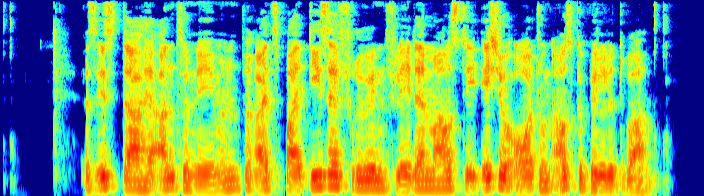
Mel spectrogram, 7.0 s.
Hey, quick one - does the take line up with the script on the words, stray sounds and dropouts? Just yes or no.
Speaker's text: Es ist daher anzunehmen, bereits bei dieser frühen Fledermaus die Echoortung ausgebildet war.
yes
